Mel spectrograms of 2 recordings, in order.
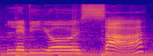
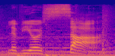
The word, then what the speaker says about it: Leviosa: the cheapest when they say it's leviosa not livio i can't think of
